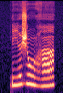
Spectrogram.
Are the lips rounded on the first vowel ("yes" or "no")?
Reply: no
